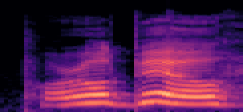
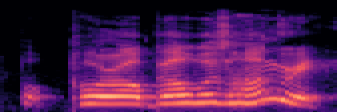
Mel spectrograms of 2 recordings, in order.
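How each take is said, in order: First: Loud, slow lament; mournful exclamation. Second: Loud protest for the dead pet; defensive interruption. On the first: Cowboy laments the dead lion, mournfully. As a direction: draw it out mournfully, falling at the end. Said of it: "he exclaimed mournfully". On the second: Cowboy interrupts to defend dead lion, defensively. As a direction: cut in loudly in defense. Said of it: "interrupted Gibbons in quick defense of the deceased". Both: A narrator's reading.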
